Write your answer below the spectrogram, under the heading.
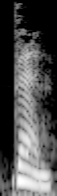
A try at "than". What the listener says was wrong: than이야, than. 비슷하게 생겼죠. 하지만 얘는 than이야. e가 뭐 중에 뭐 됐냐? e에 어 됐네요. 그래서 th가 z 됐고요. than 됐습니까?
